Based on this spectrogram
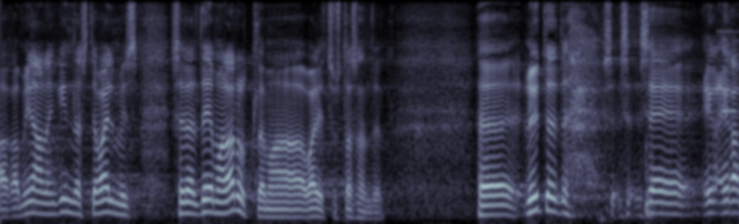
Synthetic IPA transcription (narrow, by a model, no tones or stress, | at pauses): ɑɡ̥ɑminɑo̞le̞nkind̪lɑst̪ivɑlʲmisse̞lːe̞lt̪e̞ːmɑlɑɾut̪le̞mɑvɑlʲit̪sust̪ɑsɑnd̪̥il | nyːd̪et̪sseseeɡɑeɡ̥ɑ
